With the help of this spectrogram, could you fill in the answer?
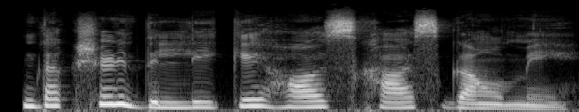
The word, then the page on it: हौज़ ख़ास: hauz khas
